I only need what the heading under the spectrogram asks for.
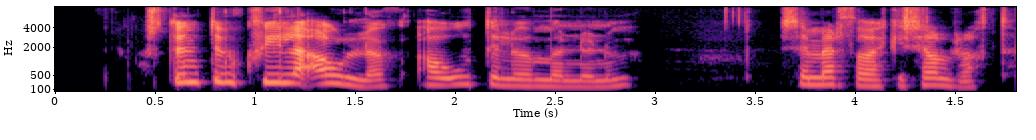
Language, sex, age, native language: Icelandic, female, 30-39, Icelandic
